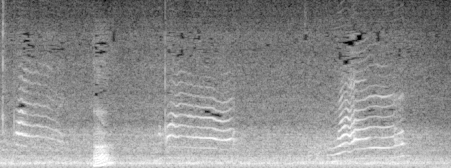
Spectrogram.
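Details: Female house cat meowing while her owner asks whether she is hungry: three drawn-out, slightly wavering meows, the last one rising, with a brief squeaky sound between them and faint Spanish speech in a small room.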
